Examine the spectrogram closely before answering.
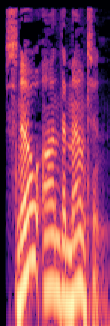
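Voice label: "snow-on-the-mountain", British English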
